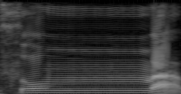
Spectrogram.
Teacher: pada lafal summa di sini ada bacaan yang kita namakan dengan bacaan gunnah, yaitu suara mimnya kita tahan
